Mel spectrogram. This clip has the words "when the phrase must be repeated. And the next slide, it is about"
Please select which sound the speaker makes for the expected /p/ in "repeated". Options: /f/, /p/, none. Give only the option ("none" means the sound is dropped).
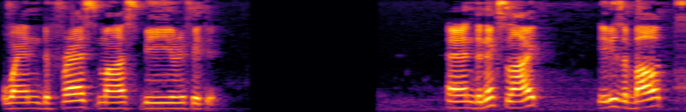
/f/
